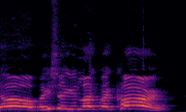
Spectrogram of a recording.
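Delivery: very high, shrill, drawn-out yell. Retelling shouting to a friend across the street: retelling own yell. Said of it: "I just yelled to George".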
